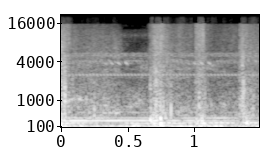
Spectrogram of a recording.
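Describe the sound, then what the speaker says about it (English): A few footsteps from a character in the survival video game DayZ, set in Chernarus, land as soft thumps over a steady low game hum. "They can hear my footsteps."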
